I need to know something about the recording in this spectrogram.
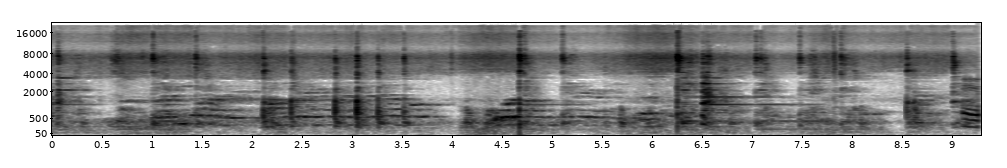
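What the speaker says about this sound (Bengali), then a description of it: "এবার বন্ধুরা ভালো করে পেঁয়াজটা ভেজে নিয়ে আর একটু তেল দেবো" Onions fry in oil in a pan for butter chicken, a soft sizzle beneath repeated scraping and clinking of a stirring utensil in irregular bursts.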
